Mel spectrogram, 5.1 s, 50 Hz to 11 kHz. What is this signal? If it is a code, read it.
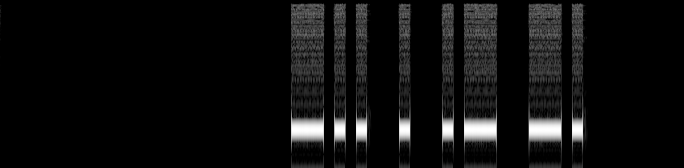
Morse code, heard as a keyed tone, about 15 wpm, 800 Hz. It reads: DEAN
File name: Alphabetical / Alphabetical mp3s / Ds @13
